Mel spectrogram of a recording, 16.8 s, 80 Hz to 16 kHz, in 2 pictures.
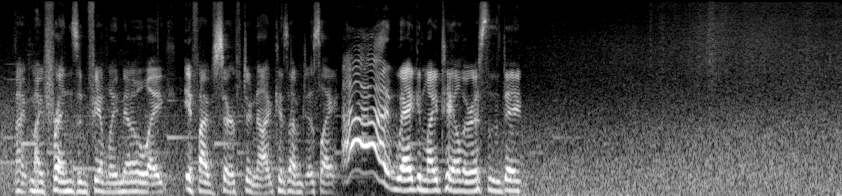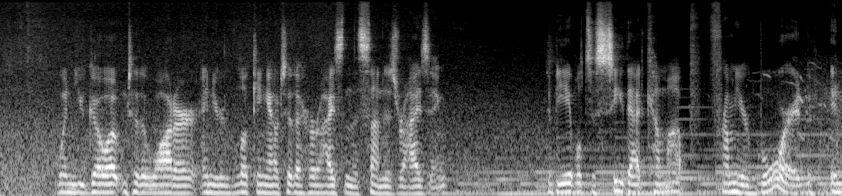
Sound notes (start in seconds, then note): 0.0 gentle piano music continues; 6.3 ocean roaring distantly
